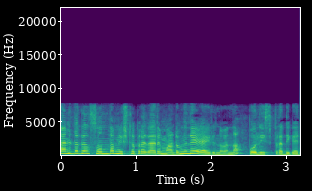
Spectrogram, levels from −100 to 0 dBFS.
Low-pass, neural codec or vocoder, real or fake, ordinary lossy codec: none; codec, 16 kHz, 2 kbps, X-Codec, WavLM features, trained on Multilingual LibriSpeech; fake; none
